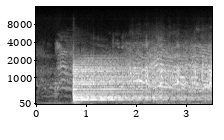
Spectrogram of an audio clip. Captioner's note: gong rings; all cheering and laughing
